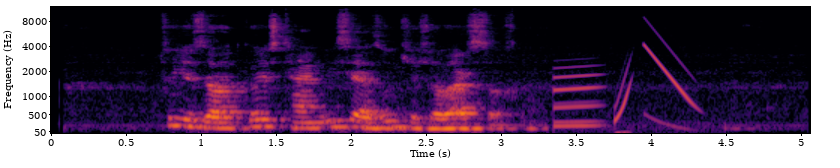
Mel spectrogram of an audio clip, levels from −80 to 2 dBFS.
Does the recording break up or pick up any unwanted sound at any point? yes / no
yes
